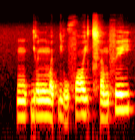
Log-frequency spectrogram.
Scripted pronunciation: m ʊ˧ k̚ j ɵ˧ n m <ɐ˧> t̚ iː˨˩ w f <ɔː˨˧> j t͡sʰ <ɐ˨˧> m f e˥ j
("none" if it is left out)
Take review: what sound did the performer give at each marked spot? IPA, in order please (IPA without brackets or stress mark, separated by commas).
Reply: ɐ˨˥, ɔː˧, ɐ˨˧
